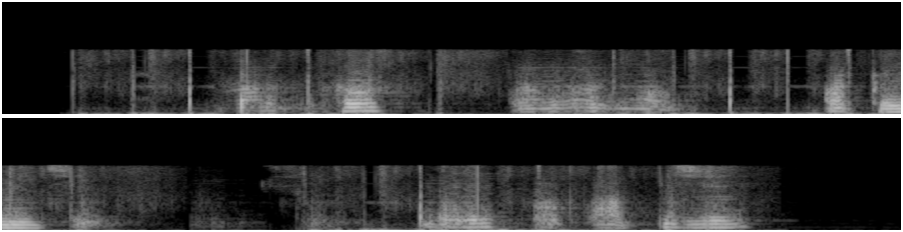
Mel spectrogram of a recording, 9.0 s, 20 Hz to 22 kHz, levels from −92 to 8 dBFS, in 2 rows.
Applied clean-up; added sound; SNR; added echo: neural separator model SepFormer WHAMR!.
